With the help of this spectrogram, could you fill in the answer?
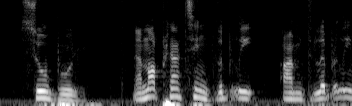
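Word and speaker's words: سُبُل: So to pronounce this has a S sound. So su, bu, and this is the lam, like the letter L. So subul, subul.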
